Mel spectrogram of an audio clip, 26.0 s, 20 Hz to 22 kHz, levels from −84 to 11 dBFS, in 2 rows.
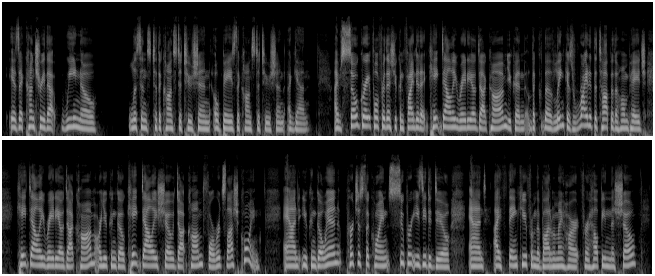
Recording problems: none

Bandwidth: 14.5 kHz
